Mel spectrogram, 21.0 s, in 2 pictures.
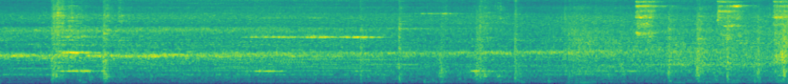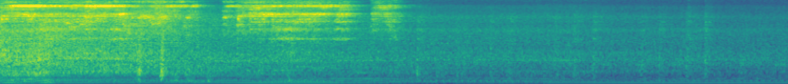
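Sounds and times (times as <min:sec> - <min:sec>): train wheels squealing: 0:00.4 - 0:07.1, 0:08.4 - 0:16.1.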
